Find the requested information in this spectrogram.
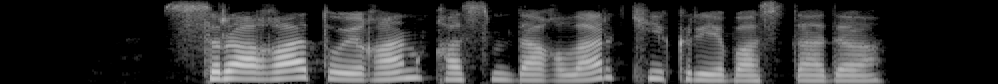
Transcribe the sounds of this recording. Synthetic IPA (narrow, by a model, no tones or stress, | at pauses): səɾɑʁɑt̪ʰo̞jʁɑɴqʰɑsəmd̪ɑʁəlˠɑɾkʲʰe̞kʲɪɾe̞bɑst̪ɑd̪ə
